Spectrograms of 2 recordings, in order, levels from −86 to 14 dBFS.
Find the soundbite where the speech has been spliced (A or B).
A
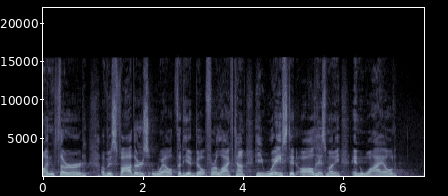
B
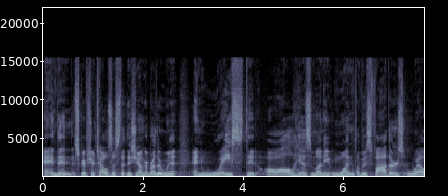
B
